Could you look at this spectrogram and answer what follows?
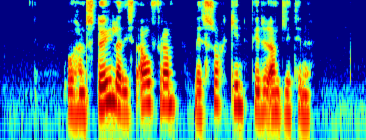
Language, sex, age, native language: Icelandic, female, 60-69, Icelandic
